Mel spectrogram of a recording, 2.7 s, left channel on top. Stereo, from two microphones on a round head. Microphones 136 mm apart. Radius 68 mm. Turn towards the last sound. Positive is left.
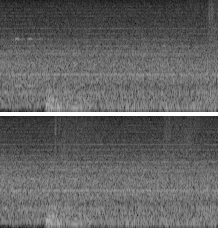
turn(degrees=-15)  # may be behind; listen again after turning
